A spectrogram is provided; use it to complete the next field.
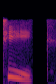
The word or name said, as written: teak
